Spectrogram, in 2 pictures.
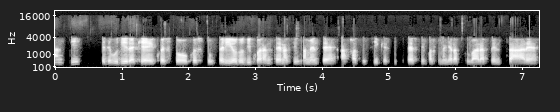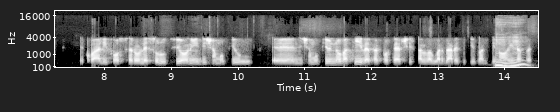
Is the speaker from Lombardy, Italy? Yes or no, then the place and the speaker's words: no; Turin, Piedmont, Italy; Sì, io sono di Torino, svolgo la mia attività settimanale a Roma.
